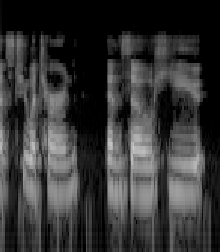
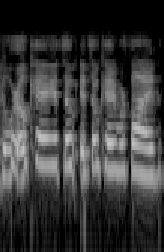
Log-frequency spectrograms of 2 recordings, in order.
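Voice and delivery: imitated calling out; 7 semitones higher than usual. Game master echoes players calling from below, imitated calling out. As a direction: call it out lightly in a raised pitch. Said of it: "it's as you're calling".

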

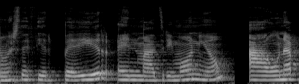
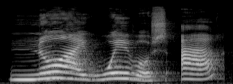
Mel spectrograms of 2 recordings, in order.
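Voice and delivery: mocking dare; 2 semitones higher, 7 dB louder, much slower than usual. Chiste: reto de no hay huevos.

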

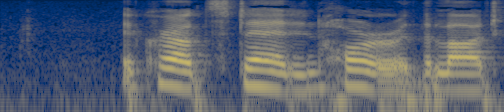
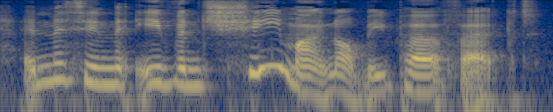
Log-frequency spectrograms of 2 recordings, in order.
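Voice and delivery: plain reading voice

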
